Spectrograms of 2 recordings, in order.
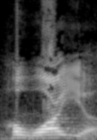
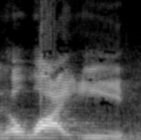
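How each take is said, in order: First: Hawaii said with a ya sound, how-WHY-ya; wife's Hawaii. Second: Hawaii said huh-WHY-ee, no ya; Hawaiian Hawaii. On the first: Retold or imitated. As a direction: say Hawaii ending in ya. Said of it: "My wife calls the fiftieth state". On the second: Shown as a demonstration. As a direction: end Hawaii in a clean ee. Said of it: "there's no ya in Hawaii".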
